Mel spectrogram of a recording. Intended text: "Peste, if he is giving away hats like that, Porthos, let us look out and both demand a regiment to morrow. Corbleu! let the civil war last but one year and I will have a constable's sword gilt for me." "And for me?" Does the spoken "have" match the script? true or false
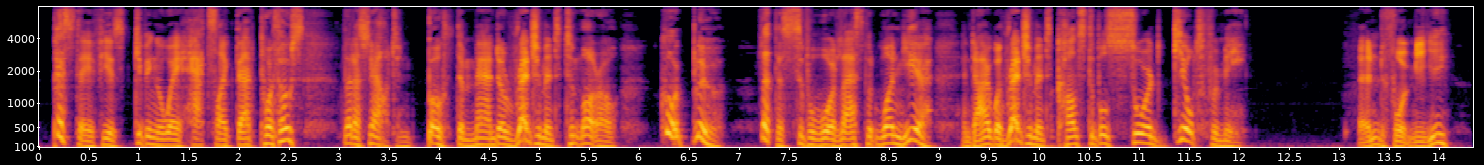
false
